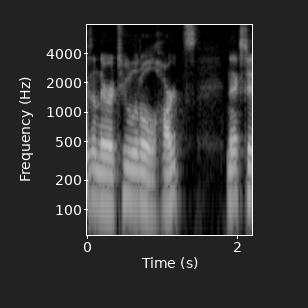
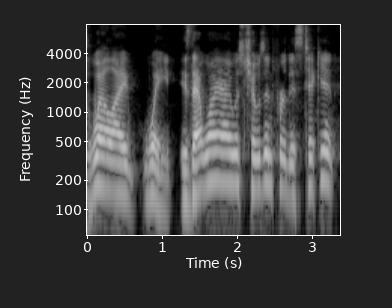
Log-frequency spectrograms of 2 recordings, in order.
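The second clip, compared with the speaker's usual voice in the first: dawning suspicion; 7 semitones higher than usual. Acted. Doyle realising, voiced.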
